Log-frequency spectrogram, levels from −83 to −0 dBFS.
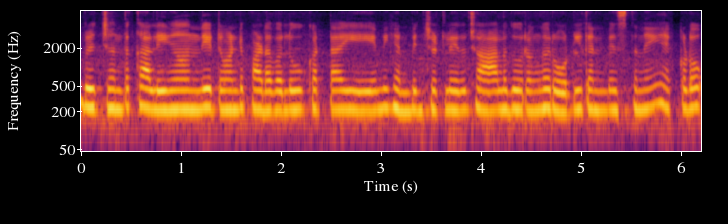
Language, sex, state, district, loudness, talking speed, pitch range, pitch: Telugu, female, Andhra Pradesh, Krishna, -15 LUFS, 145 wpm, 215-225 Hz, 215 Hz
